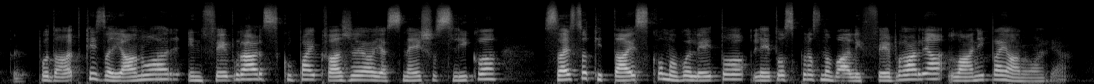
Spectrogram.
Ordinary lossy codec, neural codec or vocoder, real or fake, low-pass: none; codec, 44.1 kHz, 2.6 kbps, DAC; fake; none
